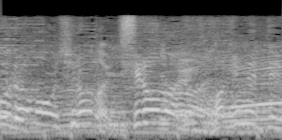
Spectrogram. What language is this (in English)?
Japanese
